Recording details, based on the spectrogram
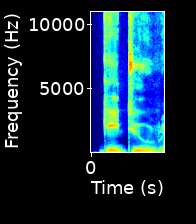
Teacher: The T in Gatorade is a flap T because it's between the A and the O sound, which reduces.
